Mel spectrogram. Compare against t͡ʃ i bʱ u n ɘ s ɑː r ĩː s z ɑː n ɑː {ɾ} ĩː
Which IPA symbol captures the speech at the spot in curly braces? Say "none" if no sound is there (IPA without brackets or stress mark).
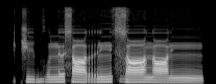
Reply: ɾ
